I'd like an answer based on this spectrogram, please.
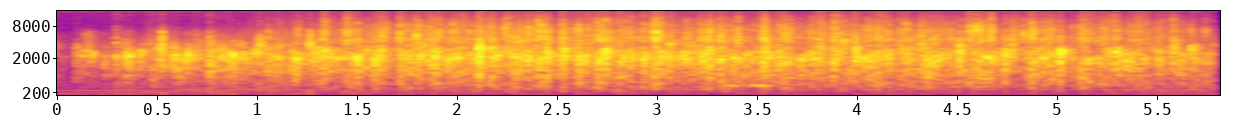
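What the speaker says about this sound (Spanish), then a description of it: "me permito solicitar un fuerte aplauso para todos ustedes y para el comité" Dense, steady applause from an audience at the ITAM Model United Nations 2015 meeting, clapping for the organizing committee. It is loud and continuous for the whole stretch, with no pause or break.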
